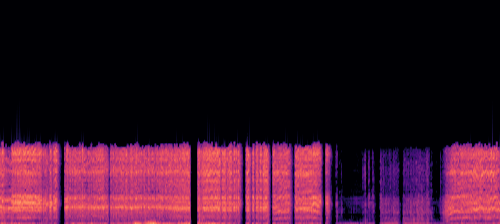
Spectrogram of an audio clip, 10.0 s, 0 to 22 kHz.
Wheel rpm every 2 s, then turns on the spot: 230, 220, 180, 20, 130.
6-8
